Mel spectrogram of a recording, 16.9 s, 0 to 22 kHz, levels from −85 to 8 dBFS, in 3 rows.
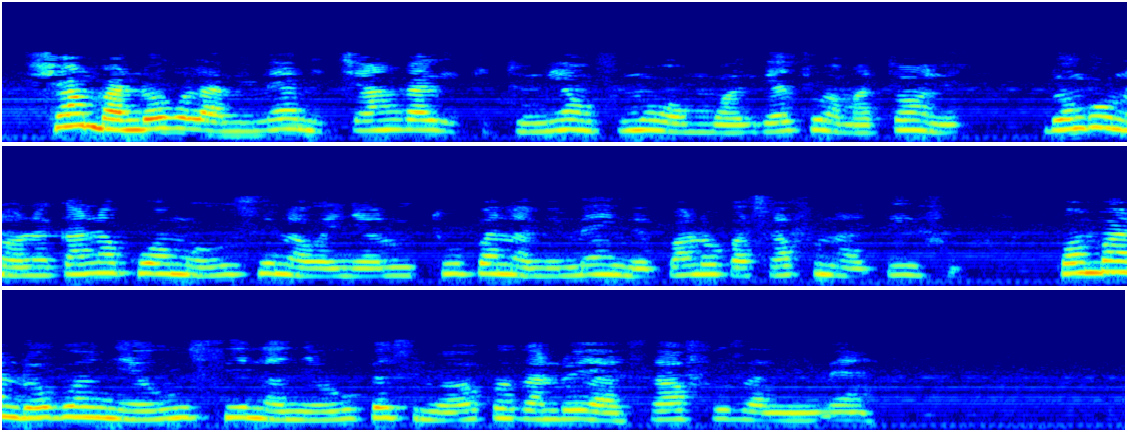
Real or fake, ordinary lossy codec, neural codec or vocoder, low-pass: real; MP3, 24 kbps; none; 7.2 kHz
